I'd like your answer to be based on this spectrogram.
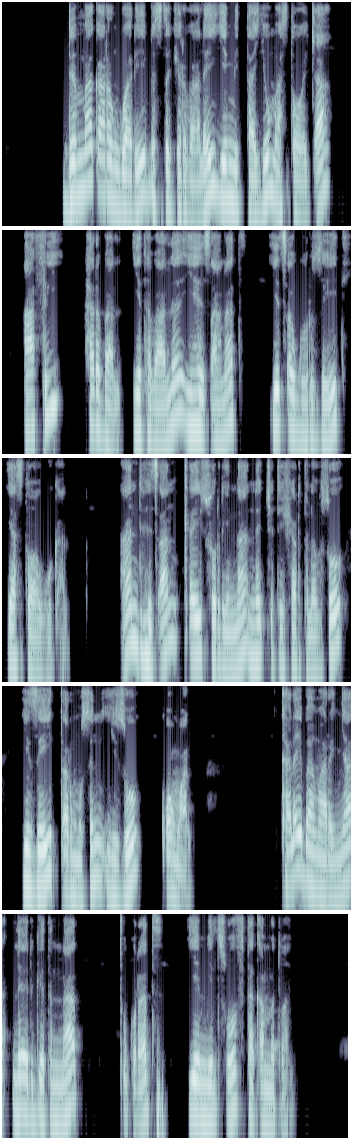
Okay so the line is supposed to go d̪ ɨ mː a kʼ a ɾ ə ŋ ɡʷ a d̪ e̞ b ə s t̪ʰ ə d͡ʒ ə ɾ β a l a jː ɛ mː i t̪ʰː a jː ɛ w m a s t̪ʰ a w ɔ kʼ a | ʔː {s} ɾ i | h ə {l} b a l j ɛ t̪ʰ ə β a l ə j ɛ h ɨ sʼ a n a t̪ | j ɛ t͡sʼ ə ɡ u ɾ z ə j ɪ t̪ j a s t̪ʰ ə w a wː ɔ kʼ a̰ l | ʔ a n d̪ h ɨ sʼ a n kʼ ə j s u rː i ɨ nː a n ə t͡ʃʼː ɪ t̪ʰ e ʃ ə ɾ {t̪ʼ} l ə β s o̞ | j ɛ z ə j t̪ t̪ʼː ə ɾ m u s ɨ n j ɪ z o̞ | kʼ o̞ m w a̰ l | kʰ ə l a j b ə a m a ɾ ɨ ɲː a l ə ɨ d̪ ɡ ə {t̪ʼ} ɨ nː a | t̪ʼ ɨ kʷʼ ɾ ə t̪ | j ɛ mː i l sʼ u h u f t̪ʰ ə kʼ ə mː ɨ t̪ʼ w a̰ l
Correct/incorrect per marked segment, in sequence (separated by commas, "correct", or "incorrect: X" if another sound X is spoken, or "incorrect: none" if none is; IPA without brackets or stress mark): incorrect: f, incorrect: ɾ, incorrect: t̪, incorrect: t̪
